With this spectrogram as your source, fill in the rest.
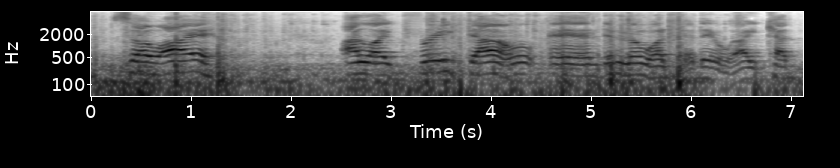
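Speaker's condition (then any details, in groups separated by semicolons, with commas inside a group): Multiple sclerosis; affects hands and left arm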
